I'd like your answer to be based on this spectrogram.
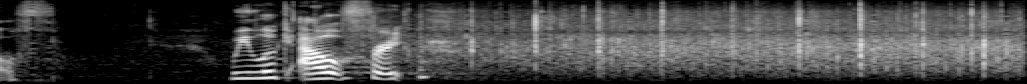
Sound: applause

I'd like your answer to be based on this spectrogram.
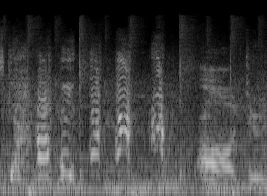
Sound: laughing

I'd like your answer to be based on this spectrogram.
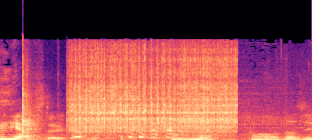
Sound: motor churning; laughter

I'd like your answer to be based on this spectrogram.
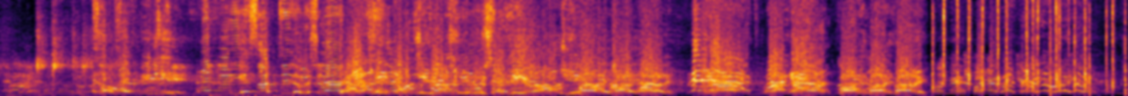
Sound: chant

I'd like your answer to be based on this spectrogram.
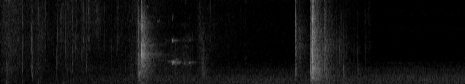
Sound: door opens, closes

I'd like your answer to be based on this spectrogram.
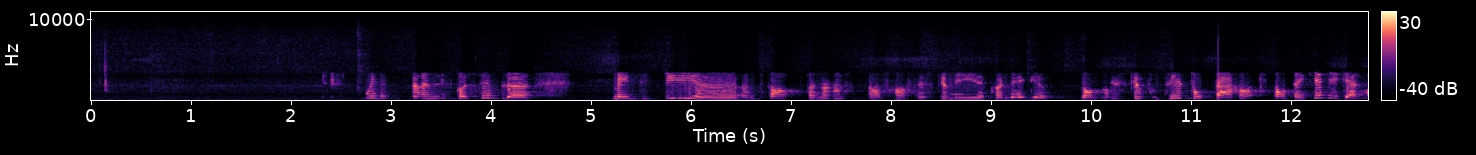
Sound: speaking French

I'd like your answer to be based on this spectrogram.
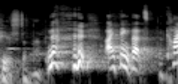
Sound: laughs

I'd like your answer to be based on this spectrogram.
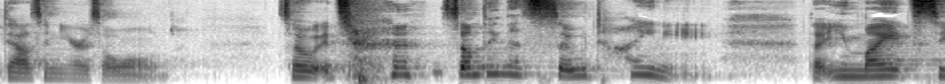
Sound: laughter

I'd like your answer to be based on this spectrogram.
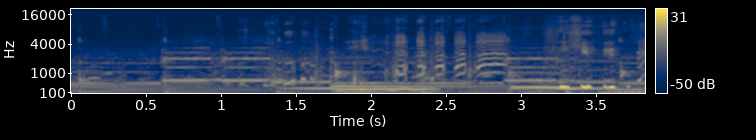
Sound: giggling

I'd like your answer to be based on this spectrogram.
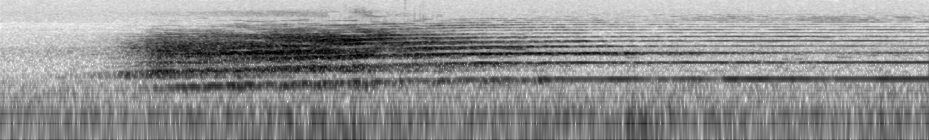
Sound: siren blaring

